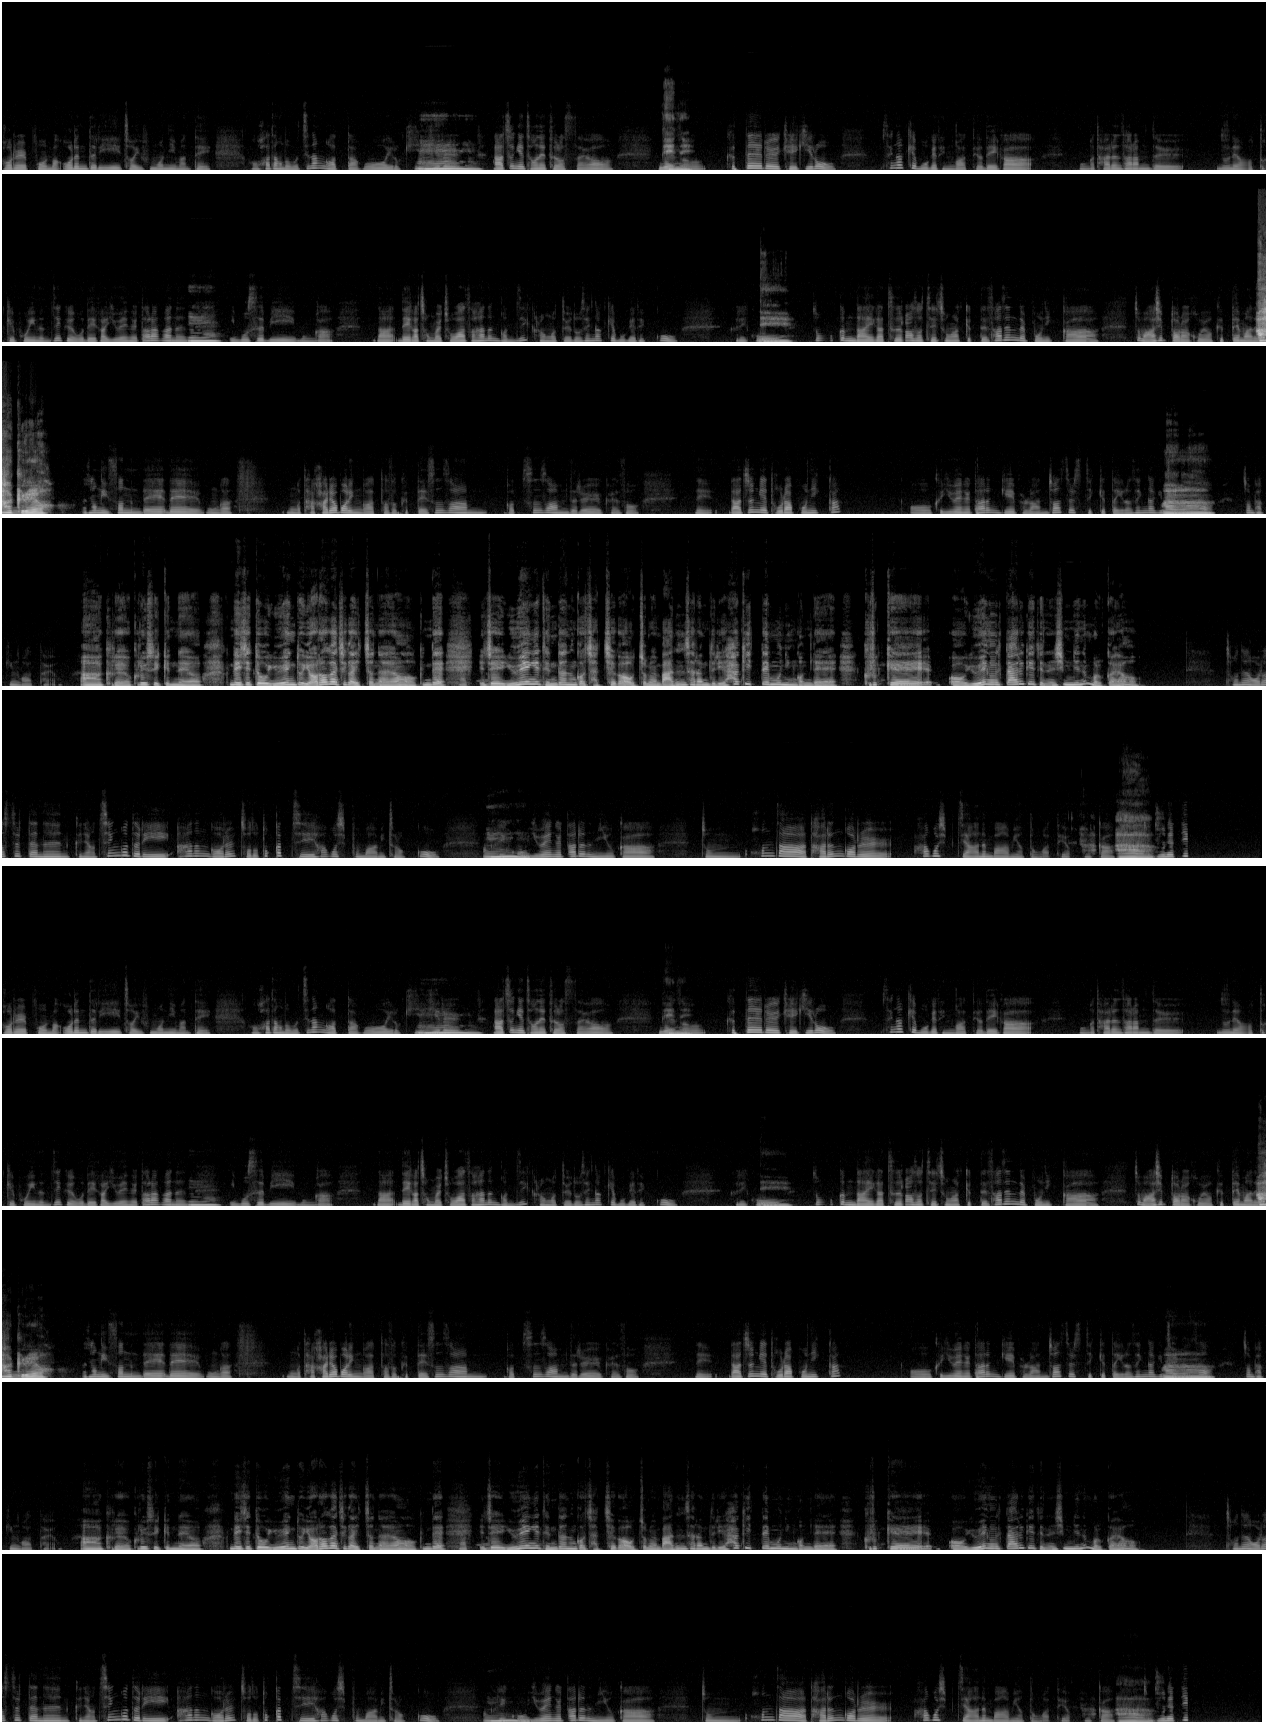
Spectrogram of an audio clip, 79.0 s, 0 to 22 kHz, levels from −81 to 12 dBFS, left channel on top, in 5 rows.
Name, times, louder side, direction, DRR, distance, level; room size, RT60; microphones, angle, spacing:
voice 1, 0.0-5.7 6.1-8.8 9.1-10.7 11.1-12.9 13.5-14.8 15.2-18.2 18.7-20.2 20.5-24.7 25.0-25.6 25.9-27.8 28.0-31.9 32.6-34.9 35.2-39.9 40.3-42.1 43.0-45.1 45.3-46.7 47.1-48.0 53.1-53.7 58.5-59.0 62.2-62.4 62.7-74.3 74.6-77.1 77.5-78.0, equal, 5° left, 2.3 m, -35 dB
voice 2, 5.2-6.0 8.2-8.6 18.1-18.5 25.2-25.7 31.5-32.2 46.1-46.8 48.4-61.6 69.2-69.8 76.8-76.9 77.1-77.6, left 5 dB, 75° left, 0.5 m, -24 dB
head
